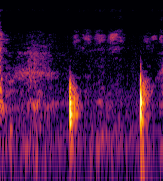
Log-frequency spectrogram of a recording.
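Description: Faint marker-on-whiteboard sounds: two short taps about a second apart as the pen meets the board, over quiet room tone.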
